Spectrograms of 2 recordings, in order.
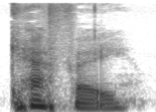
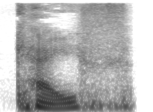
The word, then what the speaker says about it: café: And this café e is pronounced in the same way it is in English. So we say café, we don't say cafe. So that E on the end has a sort of an A sound in café.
